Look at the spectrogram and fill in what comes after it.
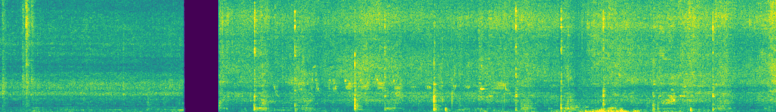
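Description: Chicken curry frying in a metal kadai, sizzling steadily while a spatula stirs it, scraping and tapping against the pan in many short clicks. The sizzle drops out briefly about three seconds in and is louder after.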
